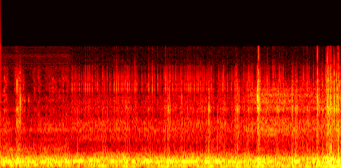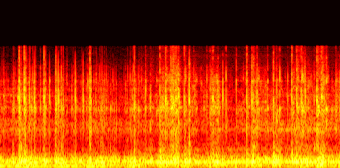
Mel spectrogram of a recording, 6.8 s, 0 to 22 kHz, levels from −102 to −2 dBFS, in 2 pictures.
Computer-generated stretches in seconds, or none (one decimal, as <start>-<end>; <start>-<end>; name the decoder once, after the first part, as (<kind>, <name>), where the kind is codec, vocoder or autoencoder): 0.0-0.7 (vocoder, HiFi-GAN); 4.8-6.8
